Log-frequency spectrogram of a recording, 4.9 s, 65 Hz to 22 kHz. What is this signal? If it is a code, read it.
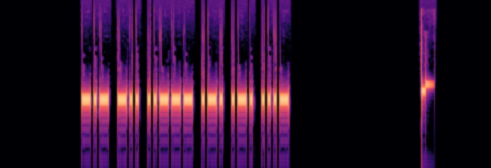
Morse code, heard as a keyed tone, about 37 wpm, 700 Hz. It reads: KD2RRV
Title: USA Call Signs - 6 Characters - 3x Character Spacing - 40wpm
